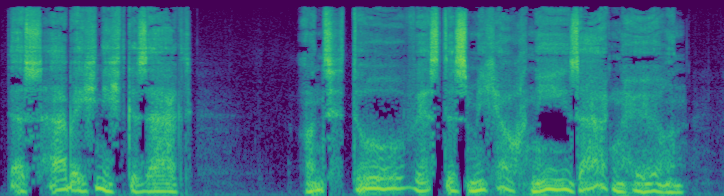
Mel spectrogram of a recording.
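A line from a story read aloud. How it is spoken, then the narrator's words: Quiet reply. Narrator (German): erwiderte Dumbledore leise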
